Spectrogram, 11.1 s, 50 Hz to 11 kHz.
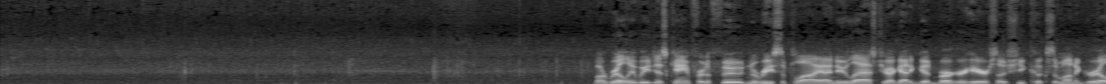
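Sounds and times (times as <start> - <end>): faint outdoor background hiss: 0.0 - 11.0.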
